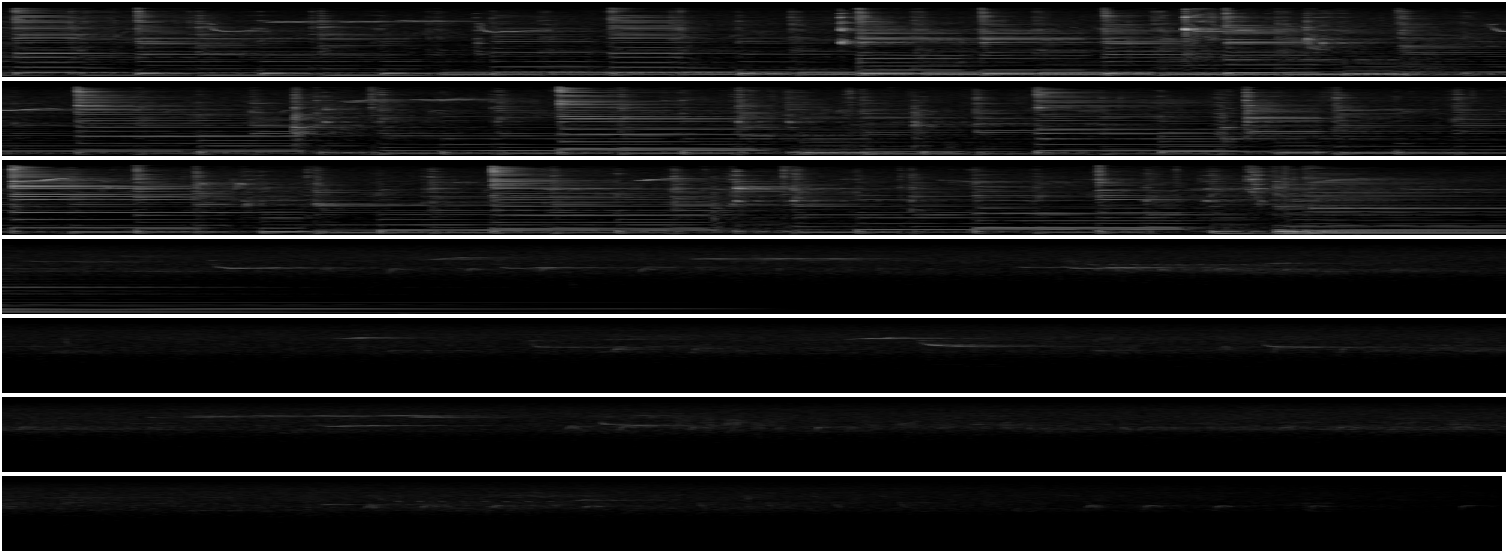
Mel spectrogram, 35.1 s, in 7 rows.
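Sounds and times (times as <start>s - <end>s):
birds chirping: 0.0s - 17.8s
faint steady hiss: 0.0s - 35.0s.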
